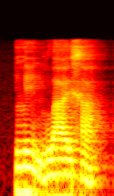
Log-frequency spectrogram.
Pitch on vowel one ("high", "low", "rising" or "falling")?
falling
